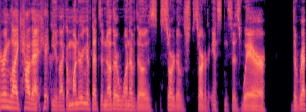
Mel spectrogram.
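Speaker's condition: No condition

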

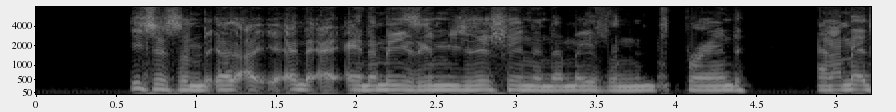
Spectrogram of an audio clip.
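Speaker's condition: Cerebral palsy; from birth, special education throughout school, learned slower; age 43

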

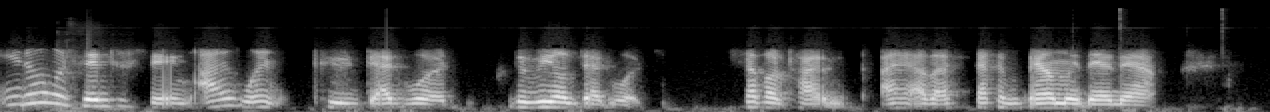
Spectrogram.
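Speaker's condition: Cerebral palsy; about 63 years old

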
